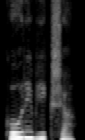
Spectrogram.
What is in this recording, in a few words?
"ಗರ್ಭಕೋಶ", Kannada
